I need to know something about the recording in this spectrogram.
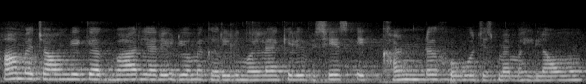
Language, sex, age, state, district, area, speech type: Hindi, female, 60+, Rajasthan, Jodhpur, urban, spontaneous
